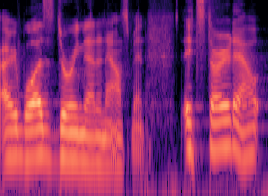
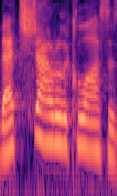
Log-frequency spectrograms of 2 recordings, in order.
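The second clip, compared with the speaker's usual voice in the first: play-acted, loud, high-pitched shrieked scream; 5 semitones higher, 6 dB louder than usual. Retelling seeing the bridge during an announcement: retelling own scream. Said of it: "I just screamed".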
